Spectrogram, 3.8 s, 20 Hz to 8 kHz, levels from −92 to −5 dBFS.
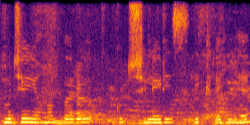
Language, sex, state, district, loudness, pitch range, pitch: Hindi, female, Himachal Pradesh, Shimla, -14 LUFS, 210-220 Hz, 215 Hz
